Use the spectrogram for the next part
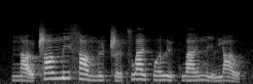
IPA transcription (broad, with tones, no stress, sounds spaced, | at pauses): n̪ ɑ̰˨˩ ʊ̯ ʈ͡ʂ ɑ˥ ʊ̯ n̪ i˥ s ɑ˥˩ ʊ̯ n̪ y˧˥ ʈ͡ʂ ɻ̩˨˩ t͡s w a˥˩ ɪ̯ p ɤ˧˥ l y̰˨˩ k w a˧˥ ɪ̯ n̪ ḭ˨˩ l j ɑ˥˩ ʊ̯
